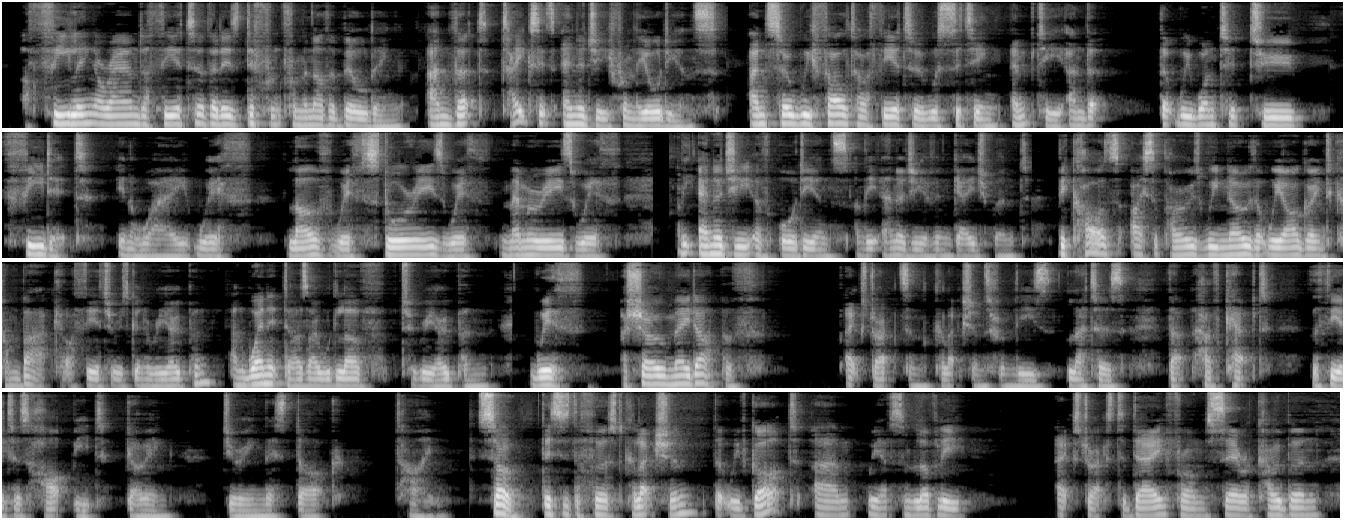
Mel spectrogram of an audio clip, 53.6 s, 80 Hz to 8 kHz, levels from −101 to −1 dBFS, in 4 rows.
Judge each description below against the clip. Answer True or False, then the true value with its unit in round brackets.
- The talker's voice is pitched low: True (125 Hz)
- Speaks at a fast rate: False (140 wpm)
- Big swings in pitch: False (4.1 semitones)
